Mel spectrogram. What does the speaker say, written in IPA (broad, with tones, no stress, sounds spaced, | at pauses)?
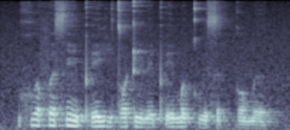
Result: xʷ ʌ˦ f ə˦ s ẽ˦˨ pʼ e˦ j i˨ d ɔ˦ ʈ i˨ ɳ e˦ pʼ e˦ m ʌ˦ kʷʰ e˨ s ə˨ kː ɔ˨ m ə˨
